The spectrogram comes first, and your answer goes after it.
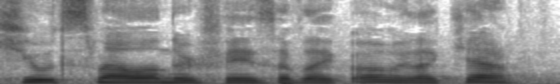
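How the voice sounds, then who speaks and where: Noticeable background noise sits behind a woman talking with fairly even intonation. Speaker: lifestyle vlogger. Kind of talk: casual monologue. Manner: halting, stumbling over words.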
